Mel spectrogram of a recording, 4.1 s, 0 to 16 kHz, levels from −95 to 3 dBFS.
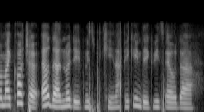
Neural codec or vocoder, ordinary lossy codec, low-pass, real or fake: codec, 16 kHz, 0.8 kbps, ZipCodec; none; 7.2 kHz; fake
